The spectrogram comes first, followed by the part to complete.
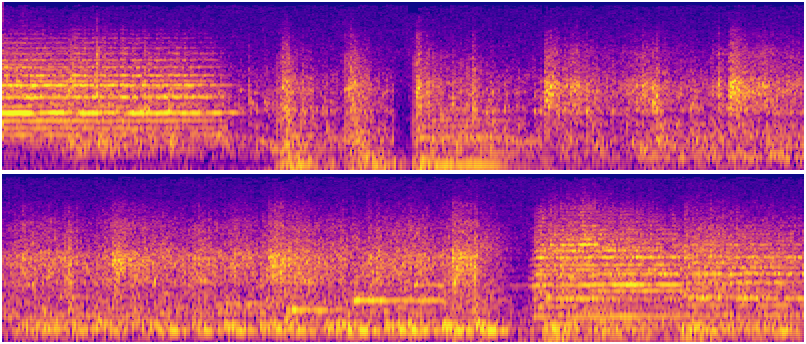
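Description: Orchestral cartoon score: a held chord, then a quick run of drum hits about two seconds in, a busy orchestral passage, and a new sustained chord near the end.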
